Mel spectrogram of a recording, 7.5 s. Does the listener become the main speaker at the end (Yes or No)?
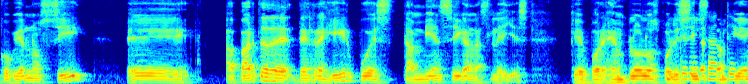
No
